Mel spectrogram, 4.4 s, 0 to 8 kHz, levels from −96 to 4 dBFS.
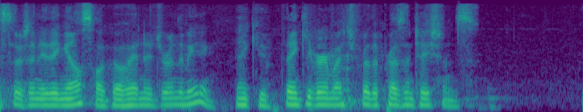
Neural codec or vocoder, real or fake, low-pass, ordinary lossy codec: none; real; 7.2 kHz; AAC, 32 kbps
